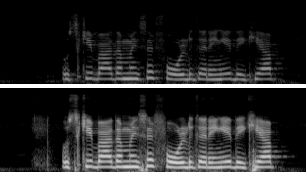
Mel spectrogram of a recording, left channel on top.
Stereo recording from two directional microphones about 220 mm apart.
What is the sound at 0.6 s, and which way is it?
A woman's voice, 35° right (ahead or behind).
